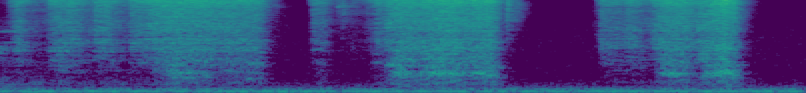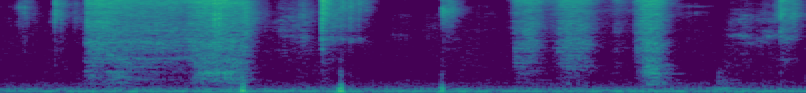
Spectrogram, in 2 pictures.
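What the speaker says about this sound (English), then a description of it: "I'm gonna use my wig tint and just spray it a little bit." Several short bursts of wig tint aerosol spray hiss close by, separated by pauses, with a few small clicks from the nozzle in between.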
